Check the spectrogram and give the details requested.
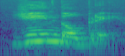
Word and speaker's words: dzień dobry: You say dzień dobry.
